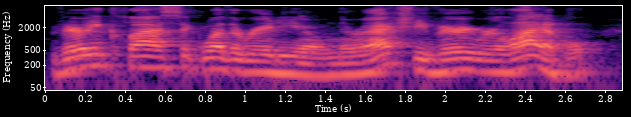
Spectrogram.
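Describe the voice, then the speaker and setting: At home in his room, a man hosts a relaxed show-and-tell of his weather radios, sounding like an eager, earnest hobbyist. He talks fast in a mid-range, slightly bright voice with lively intonation.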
